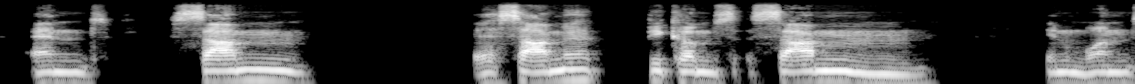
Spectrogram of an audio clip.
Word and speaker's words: samme: So what actually happens is that the final E is not pronounced, but the M is prolonged, and thus hjemme becomes hjemme in one syllable, and samme becomes samme in one syllable.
